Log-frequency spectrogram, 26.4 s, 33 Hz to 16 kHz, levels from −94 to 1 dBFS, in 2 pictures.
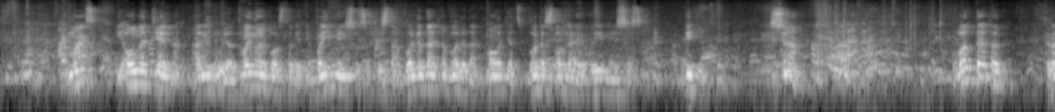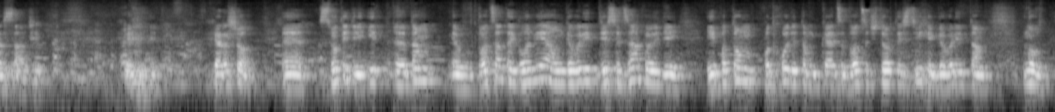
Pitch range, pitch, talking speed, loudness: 130-185 Hz, 155 Hz, 100 wpm, -21 LUFS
